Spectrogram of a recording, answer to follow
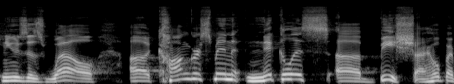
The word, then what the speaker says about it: Begich: Congressman Nicholas Begich, I hope I pronounced that correctly. Opti, is it Begich? It's Begich, bro.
